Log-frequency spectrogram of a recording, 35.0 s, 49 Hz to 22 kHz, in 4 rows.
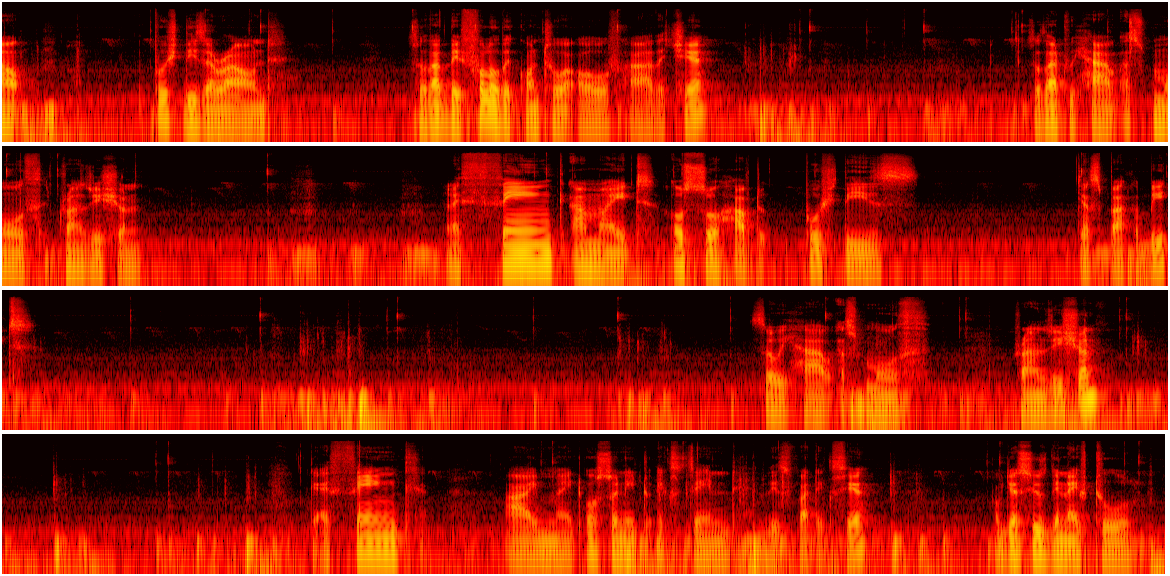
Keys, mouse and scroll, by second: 0.1 z, 1.1 click, 1.8 click, 2.5 click, 3.5 click, 4.0 click, 5.8 alt+a, 6.0 click, 6.5 click, 7.6 click, 8.3 click, 9.1 click, 9.7 click, 12.7 click, 13.8 alt+click, 14.8 click, 17.5 alt+click, 18.4 click, 19.9 ctrl+z, 20.4 shift+click, 21.5 click, 22.3 ctrl+z, 22.9 click, 23.9 alt+a, 24.6 click, 25.5 alt+a, 25.8 click, 26.6 g, 28.1 alt+a, 30.3 click, 31.0 alt+a, 31.2 click, 31.9 alt+a, 32.9 k.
